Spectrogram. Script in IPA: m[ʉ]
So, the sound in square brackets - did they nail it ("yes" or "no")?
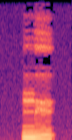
yes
